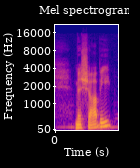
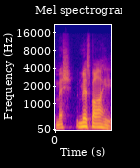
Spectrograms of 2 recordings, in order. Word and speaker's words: Misbahi: Next week, we will have Farzad Meshabi with us. Did I pronounce that right? Yes, Okay, thank you. I believe so. No, Misbahi. Misbahi. Okay. Misbahi. Farzad, I'm going to apologize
